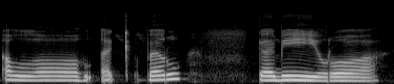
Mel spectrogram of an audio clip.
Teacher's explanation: اللہ اکبر، اللہ لام کو موٹا پڑھیں گے، ہا کو تیزی سے پڑھیں گے، حمزہ کو کاف سے ملائیں گے، کاف پہ ہمس ہوگا یعنی سانس جاری رہے گی، با اور را کو تیزی سے پڑھنا ہے، را کو موٹا پڑھنا ہے۔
